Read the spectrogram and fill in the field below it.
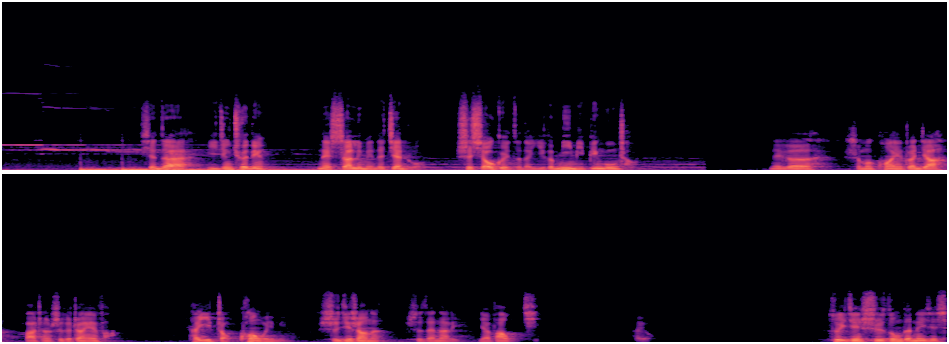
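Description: A young man speaks earnestly and steadily, close by.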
